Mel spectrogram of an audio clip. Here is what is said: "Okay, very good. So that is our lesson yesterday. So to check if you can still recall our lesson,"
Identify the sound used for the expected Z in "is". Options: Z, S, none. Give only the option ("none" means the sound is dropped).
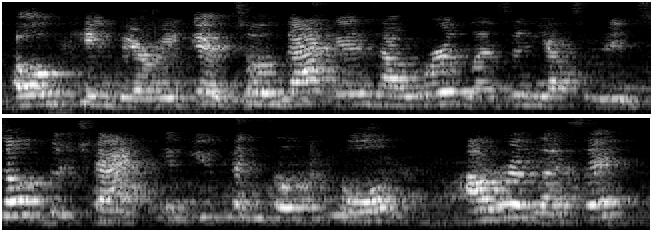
Z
